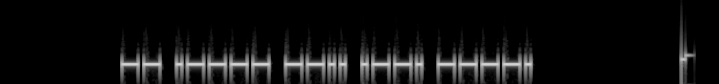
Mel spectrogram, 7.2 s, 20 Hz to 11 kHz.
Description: Morse code, heard as a keyed tone, about 22 wpm, 700 Hz. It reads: M1ZP9
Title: Code Groups - 5 Letter:Numbers - 22wpm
